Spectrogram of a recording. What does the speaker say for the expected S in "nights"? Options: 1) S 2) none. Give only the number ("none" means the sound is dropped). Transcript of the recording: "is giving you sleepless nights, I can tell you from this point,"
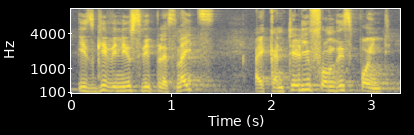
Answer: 1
